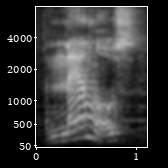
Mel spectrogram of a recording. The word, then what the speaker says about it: mammals: Mammals são mamíferos. Observe que a pronúncia dele também é um pouco diferente. É mais aberto pro mammals.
